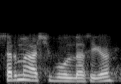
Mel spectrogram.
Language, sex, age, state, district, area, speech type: Punjabi, male, 18-30, Punjab, Ludhiana, urban, conversation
